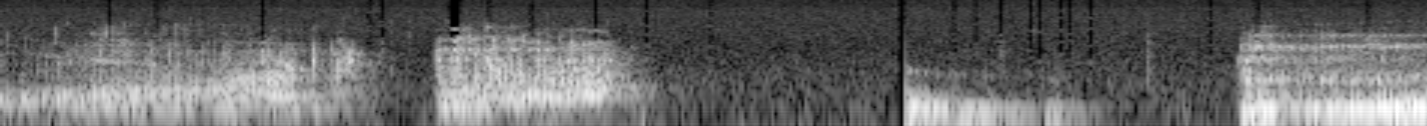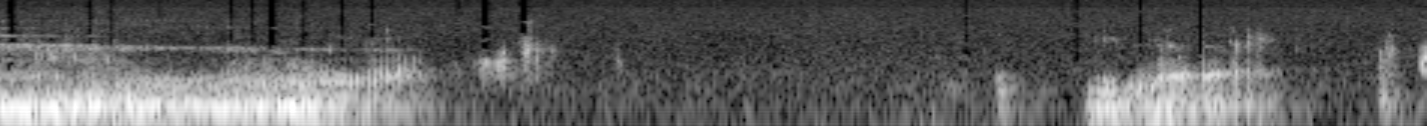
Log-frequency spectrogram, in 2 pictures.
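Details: Adult woman's abdomen, ASMR recording of deep tummy and belly rumbles: deep, irregular gurgling and rumbling bursts, typical of ordinary bowel sounds (borborygmi).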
